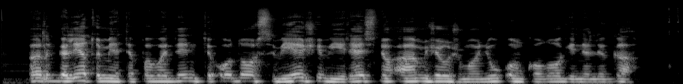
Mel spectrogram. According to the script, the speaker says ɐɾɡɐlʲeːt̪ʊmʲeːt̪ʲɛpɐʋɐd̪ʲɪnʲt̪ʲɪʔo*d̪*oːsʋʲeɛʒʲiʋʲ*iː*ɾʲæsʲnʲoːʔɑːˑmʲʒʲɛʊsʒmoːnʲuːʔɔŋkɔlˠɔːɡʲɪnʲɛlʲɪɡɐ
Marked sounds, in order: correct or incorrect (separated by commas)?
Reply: correct, correct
